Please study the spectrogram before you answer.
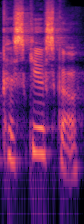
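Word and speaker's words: Kosciuszko: negative 15 meters the highest point is Mount kaskusco that's spelled k-o-s-c-i-u-s-k-o at 2229 meters Australia is rich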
